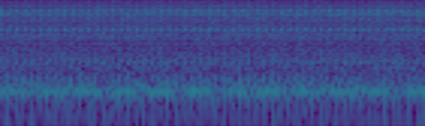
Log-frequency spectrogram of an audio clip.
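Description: Steady, even hiss and buzzing whir with no surging, knocking or pitch drop; the little compressor is pumping normally under load.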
